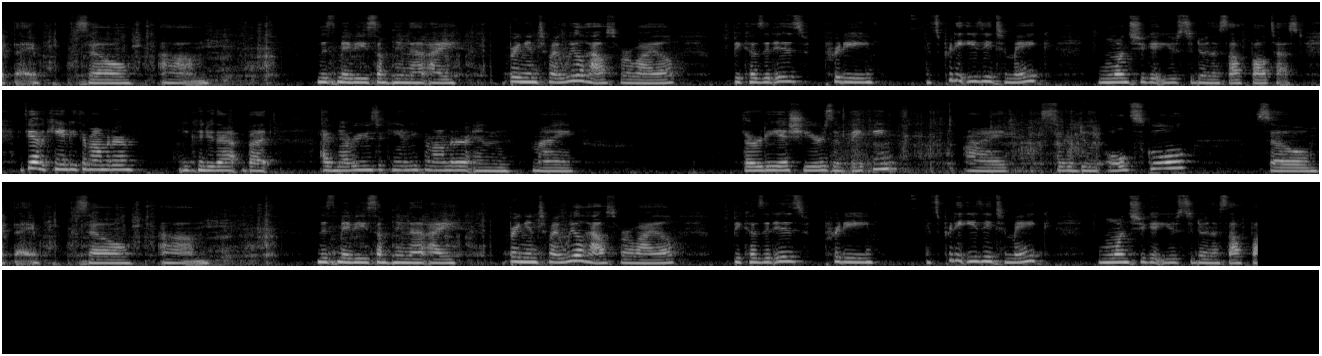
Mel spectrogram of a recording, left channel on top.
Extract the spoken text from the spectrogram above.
So this may be something that I bring into my wheelhouse for a while, because it's pretty easy to make once you get used to doing the soft ball test. If you have a candy thermometer, you can do that, but I've never used a candy thermometer in my 30-ish years of baking. I sort of do it old school. So,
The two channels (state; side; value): drops out; right; at 12.6 s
